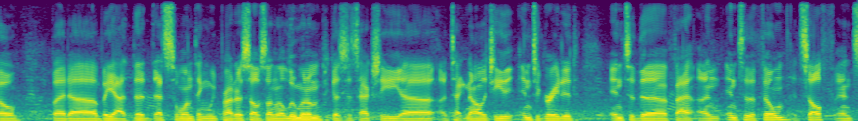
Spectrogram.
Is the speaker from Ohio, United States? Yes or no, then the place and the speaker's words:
yes; Cincinnati, Ohio, United States; moved away; Yeah, I'm born and raised in Cincinnati, Ohio. So, but I've been living in Europe for close to 13, 14 years now.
